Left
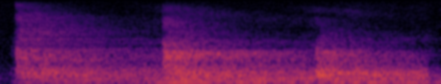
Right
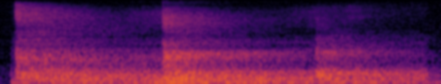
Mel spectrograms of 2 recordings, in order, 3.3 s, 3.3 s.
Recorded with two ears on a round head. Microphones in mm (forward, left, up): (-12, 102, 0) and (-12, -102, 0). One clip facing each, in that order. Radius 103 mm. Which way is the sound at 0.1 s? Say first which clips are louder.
Right 8 dB; 60° right (ahead or behind).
